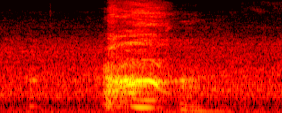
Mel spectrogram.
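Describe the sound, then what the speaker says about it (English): A single short cough, close and fairly loud, against a quiet background during commentary of a Utah State at Alabama basketball game. "Apologies for the cough."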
